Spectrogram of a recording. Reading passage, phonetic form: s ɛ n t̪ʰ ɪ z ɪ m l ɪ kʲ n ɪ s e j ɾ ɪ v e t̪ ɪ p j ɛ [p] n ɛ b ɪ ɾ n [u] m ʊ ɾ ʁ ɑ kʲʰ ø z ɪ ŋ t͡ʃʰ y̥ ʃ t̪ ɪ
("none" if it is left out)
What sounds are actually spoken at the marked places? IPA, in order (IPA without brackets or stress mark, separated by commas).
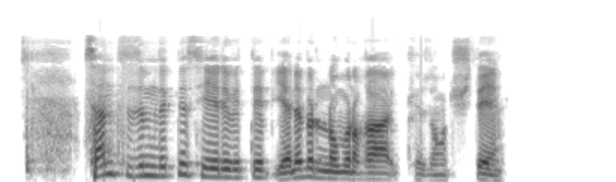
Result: none, o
